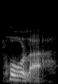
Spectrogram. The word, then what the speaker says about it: Paola: school with a chit Paola is pronounced Paula in English Oh Paula Ola Ola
